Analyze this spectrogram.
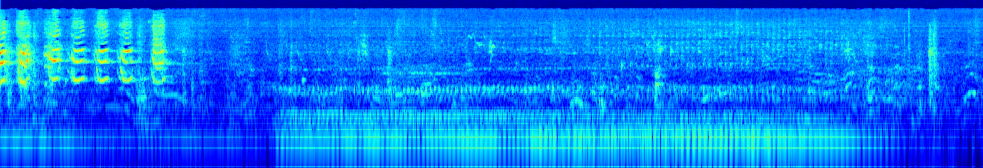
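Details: Asian elephants: bystander MP comforts JK, a distressed female upset by a bull roaring in a nearby camp, approaching and touching her face. A quick series of pulsed chirps comes first, then a deep, steady rumble that lasts about six seconds.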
